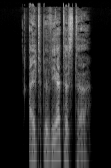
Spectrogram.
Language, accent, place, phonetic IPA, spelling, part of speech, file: German, Germany, Berlin, [ˌaltbəˈvɛːɐ̯təstə], altbewährteste, adjective, De-altbewährteste.ogg
- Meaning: inflection of altbewährt: 1. strong/mixed nominative/accusative feminine singular superlative degree 2. strong nominative/accusative plural superlative degree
